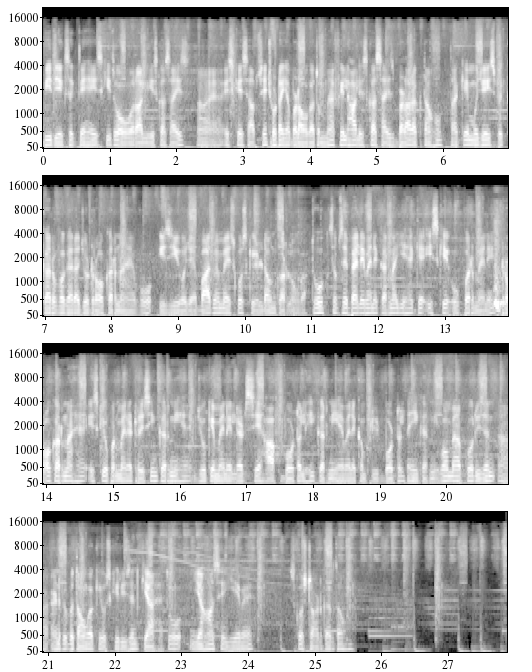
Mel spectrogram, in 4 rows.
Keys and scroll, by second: 12.5 a, 15.1 Escape, 26.6-27.4 typing.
